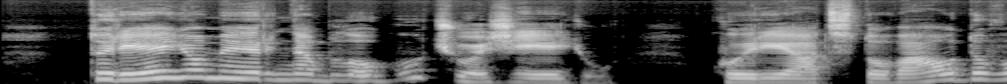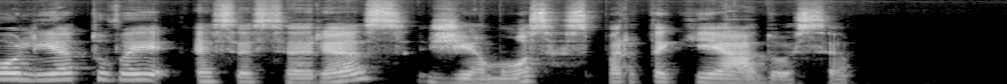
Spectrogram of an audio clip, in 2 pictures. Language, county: Lithuanian, Marijampolė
